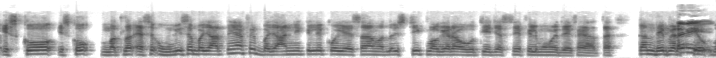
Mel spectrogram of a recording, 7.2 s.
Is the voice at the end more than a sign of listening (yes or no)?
no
